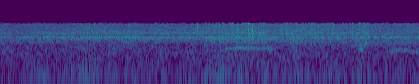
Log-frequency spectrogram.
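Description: Steady, muffled rush of the waterfall and churning water around the tour boat, dulled by a waterproof camera housing.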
